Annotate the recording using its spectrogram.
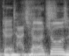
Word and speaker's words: tachos: Angie and Jason have a knack for delicious up north cuisine, like their tarachos. Am I saying that right? – Tachos.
